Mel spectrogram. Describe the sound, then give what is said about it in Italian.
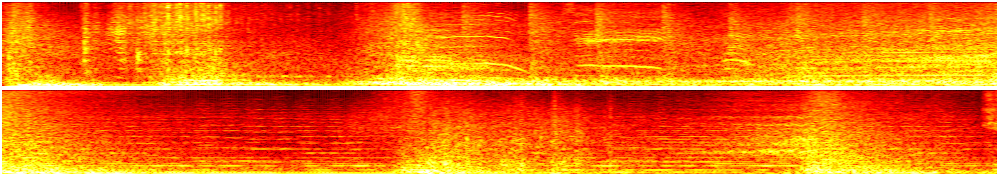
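A station wagon's engine runs, its steady rumble rising and falling as it revs a few times, with rattling and mechanical whine throughout the ten seconds. “Hai scelto la station wagon? È l'unica che ha il motore.”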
